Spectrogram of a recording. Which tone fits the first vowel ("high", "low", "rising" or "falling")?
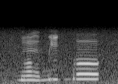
low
